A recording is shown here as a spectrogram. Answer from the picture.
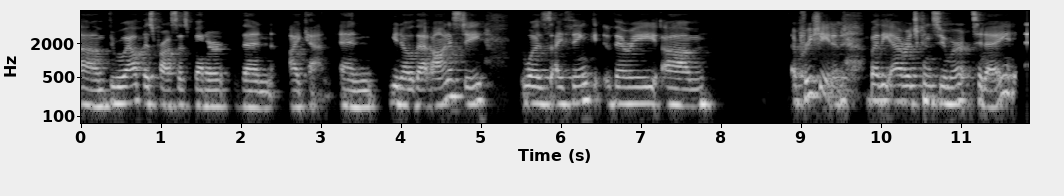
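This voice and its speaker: A woman speaks in a strong Brooklyn accent at a fairly low pitch and a fairly slow pace. Her intonation is fairly even and her loudness very even. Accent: thick Brooklyn. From New York, Brooklyn. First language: Italian. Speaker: real estate agent. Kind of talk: interview.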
